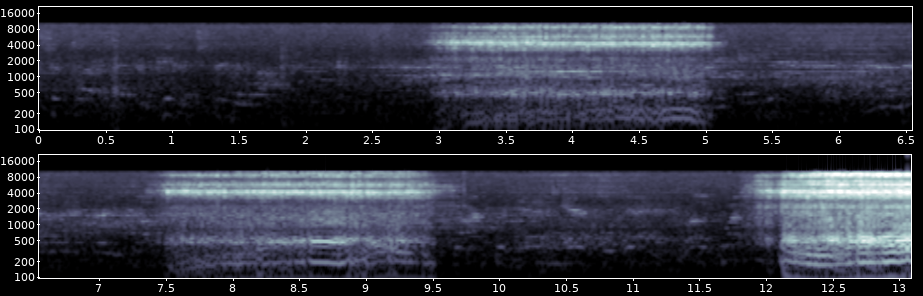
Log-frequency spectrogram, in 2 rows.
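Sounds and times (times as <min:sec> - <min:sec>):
quiet breathing: 0:02.6 - 0:12.3
man snoring loudly: 0:02.9 - 0:05.2, 0:07.4 - 0:09.6, 0:11.9 - 0:13.0.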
